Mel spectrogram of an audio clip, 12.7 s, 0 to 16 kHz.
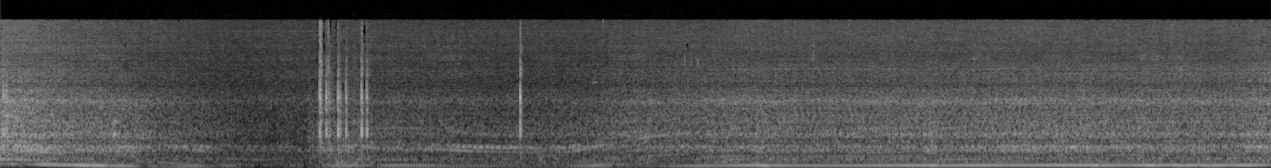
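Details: BMW E30 318i M40B18: revs sag and stumble around 2000 rpm, occasionally; caused by a vacuum leak from a loose vacuum hose, fixed by replacing the rubber pipe.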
